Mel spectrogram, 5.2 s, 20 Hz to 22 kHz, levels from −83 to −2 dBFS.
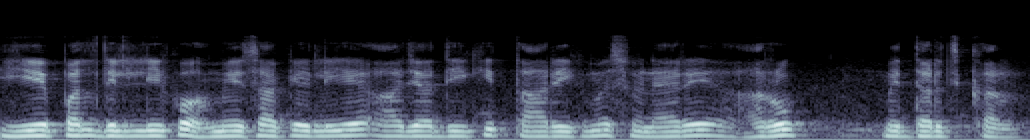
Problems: constant background noise, low volume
